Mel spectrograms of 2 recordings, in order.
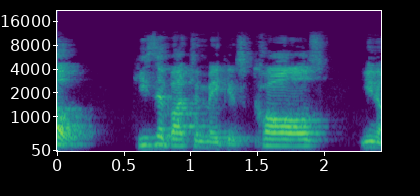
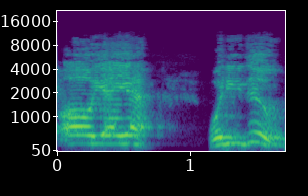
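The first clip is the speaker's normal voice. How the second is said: high, eager mock question; mock eager agents; 9 semitones higher, 3 dB louder than usual. Agent to coaches, mock eager high voice. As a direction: play the eager new agents asking. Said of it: "they're like".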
